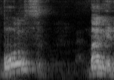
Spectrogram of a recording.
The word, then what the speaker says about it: Volkswagen: Si alguien en Alemania pronuncia la W, va a decir Volkswagen. ¿Se recuerda la palabra? ¿Cómo se escribe Volkswagen? Con una W, pero no dicen Volkswagen, ¿no? Sino es Volkswagen, es como una V.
